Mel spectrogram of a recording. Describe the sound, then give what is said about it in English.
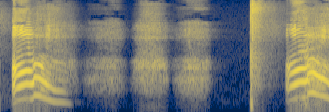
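A single sharp smack of a hand on a buttock lands alone between stretches of breathy moaning, one crisp slap set against the drawn-out voiced sounds around it. “smack my ass”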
